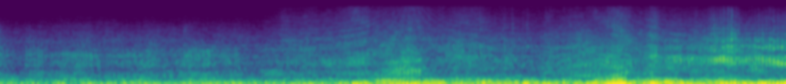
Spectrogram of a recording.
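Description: Motocross dirt bike engine revving hard as the bike comes closer and climbs past, getting louder from about three seconds in, its pitch rising and falling with the throttle over a steady rumble of other bikes further off.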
